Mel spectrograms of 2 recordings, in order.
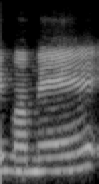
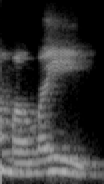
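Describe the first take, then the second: First: Mame with a plain short e ending, the wrong way. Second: Mamai ending in a clear ai glide; correct mamai. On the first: Teacher demonstrating the wrong mame, plain e ending. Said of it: "don't say mame". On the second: Teacher modelling the right mamai, ai glide. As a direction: open the end of mamai into ai. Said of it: "it's a I ki matra". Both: Shown as a demonstration.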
